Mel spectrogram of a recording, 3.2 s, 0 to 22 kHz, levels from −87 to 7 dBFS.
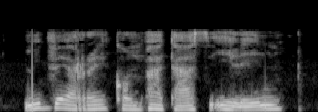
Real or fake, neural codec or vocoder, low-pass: real; none; 7.2 kHz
